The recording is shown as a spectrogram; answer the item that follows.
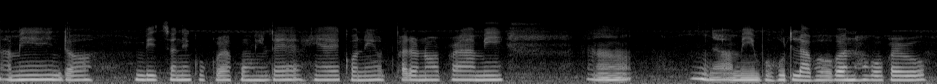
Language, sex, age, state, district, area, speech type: Assamese, female, 45-60, Assam, Dibrugarh, rural, spontaneous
